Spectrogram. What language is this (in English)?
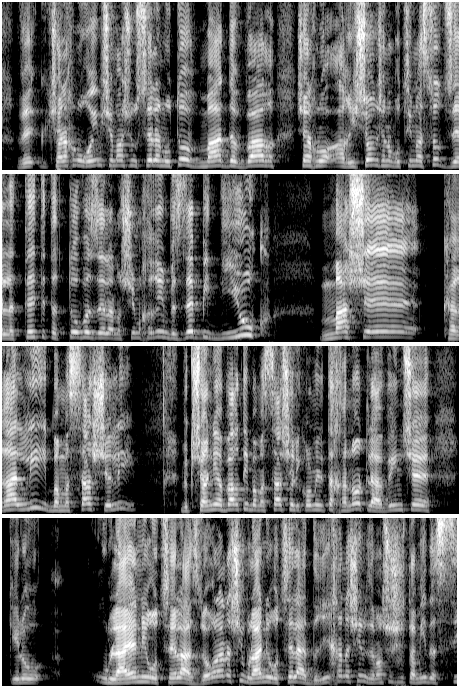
Hebrew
